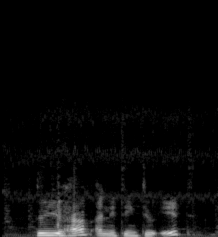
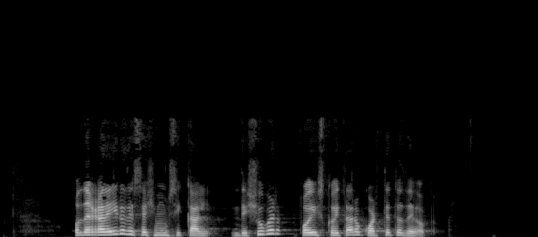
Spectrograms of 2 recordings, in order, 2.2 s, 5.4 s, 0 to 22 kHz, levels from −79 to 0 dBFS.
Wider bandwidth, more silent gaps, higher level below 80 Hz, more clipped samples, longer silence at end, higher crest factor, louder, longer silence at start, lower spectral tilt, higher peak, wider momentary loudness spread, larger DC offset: about the same, 11.5 kHz vs 11.5 kHz; neither; first, -60 dBFS vs -70 dBFS; neither; second, 0.4 s vs 1.15 s; about the same, 16 dB vs 20 dB; about the same, -23 LUFS vs -24 LUFS; second, 0.4 s vs 0.75 s; first, -8.5 dB/octave vs -5 dB/octave; about the same, -8 dBFS vs -6 dBFS; second, 9 LU vs 12 LU; neither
